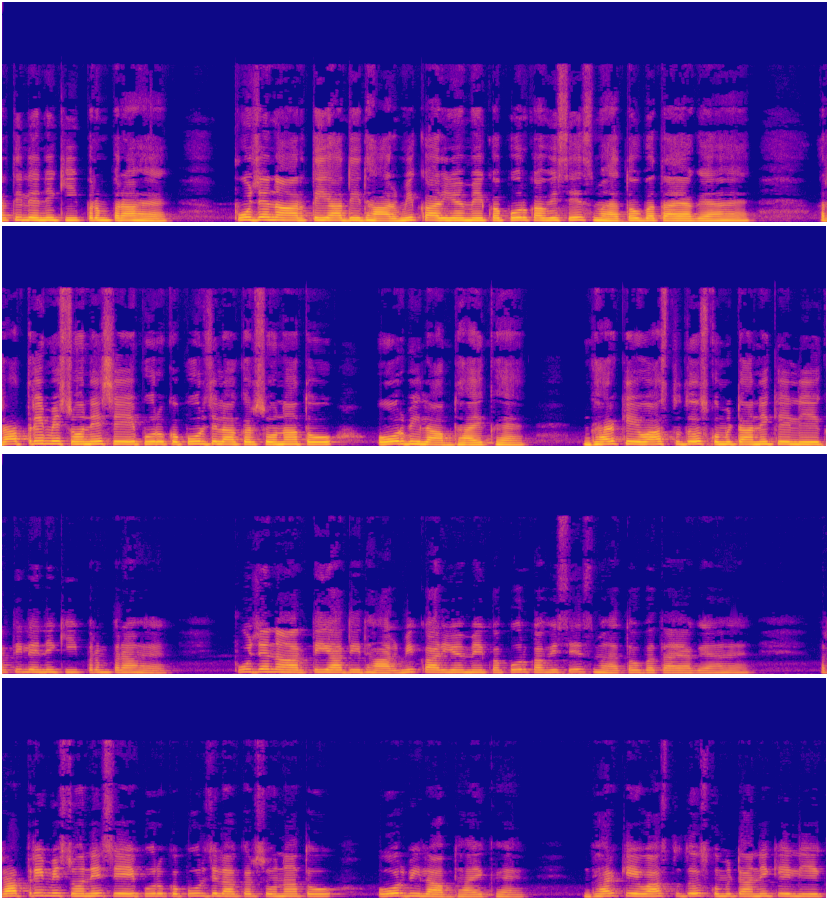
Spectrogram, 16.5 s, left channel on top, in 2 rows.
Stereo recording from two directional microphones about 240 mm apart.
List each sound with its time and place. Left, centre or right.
0.1 s speech: left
